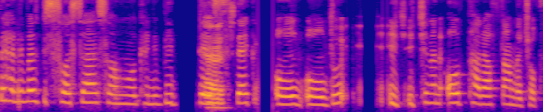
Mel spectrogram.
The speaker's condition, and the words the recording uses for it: Stuttering. Çünkü böyle hani bu normal bir kekemelik değil yani şu anki de böyleyim.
